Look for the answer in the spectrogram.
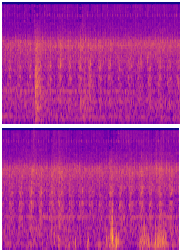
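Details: Lada Priora engine, a year later with only oil changes: steady idle with a light regular tapping knock; knock present, cause unclear, unchanged over the year.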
